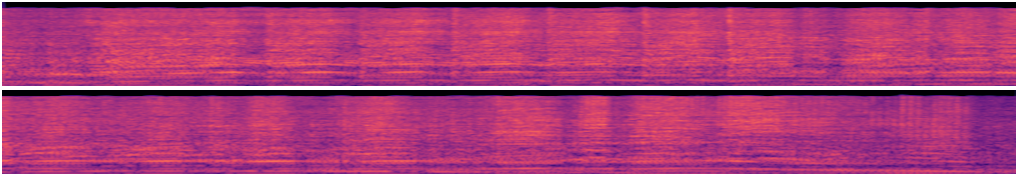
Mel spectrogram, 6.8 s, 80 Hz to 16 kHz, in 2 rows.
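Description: Toyota 2JZ 3.0-litre straight-six in a Datsun drift car, revved as the car rolls slowly by, with a rapid rattle of clicks under the engine note. The revs climb over the first couple of seconds, hold, then drop away near the end.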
